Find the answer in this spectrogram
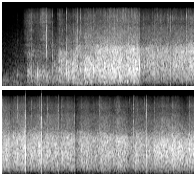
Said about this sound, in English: I will make some final remarks, and we'll give a final round of applause after my remarks to the entire panel.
